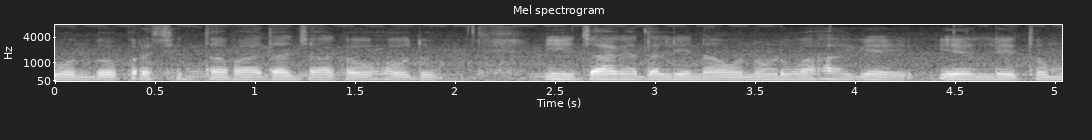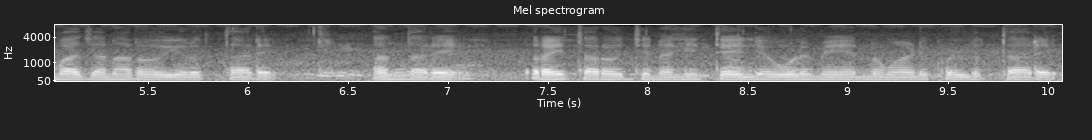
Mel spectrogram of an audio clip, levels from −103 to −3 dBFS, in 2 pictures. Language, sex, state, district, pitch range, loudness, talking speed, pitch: Kannada, male, Karnataka, Shimoga, 125-130 Hz, -18 LUFS, 105 wpm, 130 Hz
